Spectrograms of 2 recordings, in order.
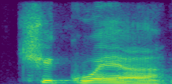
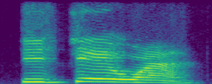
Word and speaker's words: Chichewa: That's in Chikwea language, correct? Chichewa.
